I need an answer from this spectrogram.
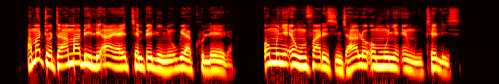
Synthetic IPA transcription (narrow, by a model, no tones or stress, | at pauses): amad̥ʱɔd̥ʱaːmaβiliʔajaɛtʰɛmpʼeliniuɣujakʰulɛːɣa̰ | omuɲɛʔeŋum̩faɾisind͡ʒʱalɔʔomuɲɛʔeŋum̩tʰeliːsi̥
